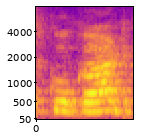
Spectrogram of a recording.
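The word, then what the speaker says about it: cacti: और यदि उसमें से हम एक ब्रांच को काट के अलग कर दिए तो वो क्या हो गया, केक्टी कह लीजिए आप, तो या आप केक्टाई कह लीजिए, आप ऊपर है जिससे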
